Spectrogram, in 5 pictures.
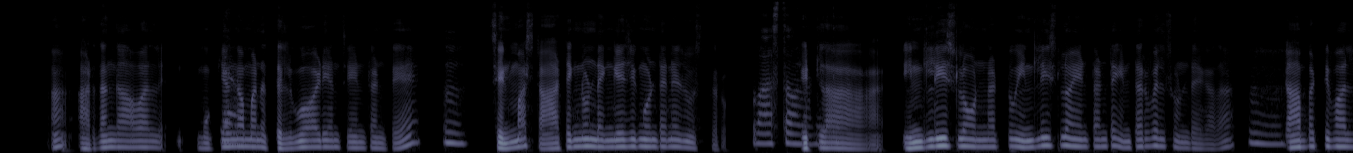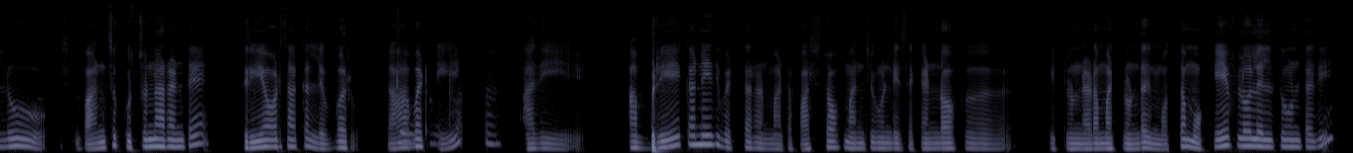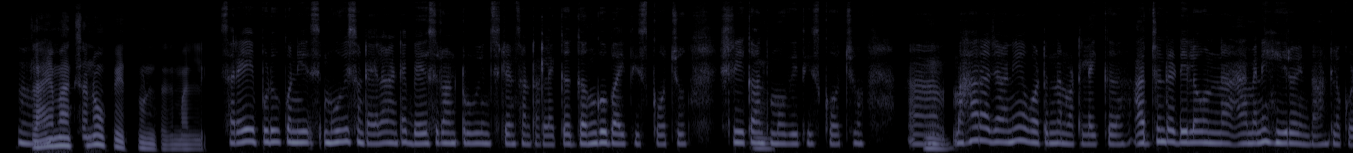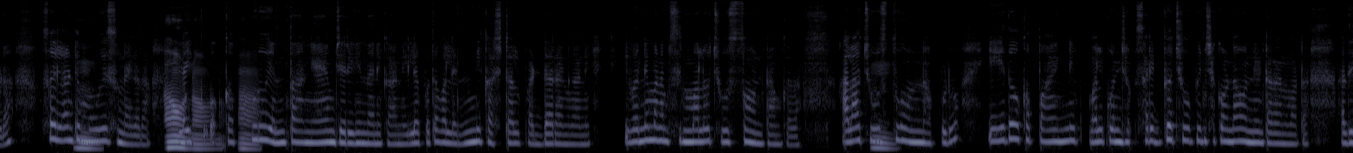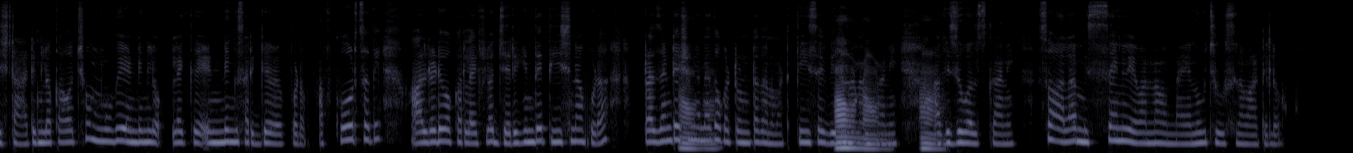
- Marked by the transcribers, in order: in English: "ఆడియన్స్"; in English: "స్టార్టింగ్"; in English: "ఎంగేజింగ్‌గా"; in English: "ఇంగ్లీష్‌లో"; in English: "ఇంగ్లీష్‌లో"; in English: "ఇంటర్వల్స్"; other background noise; in English: "వన్స్"; in English: "త్రీ హవర్స్"; in English: "ట్రూ. ట్రూ. ట్రూ"; in English: "బ్రేక్"; in English: "ఫస్ట్ హాఫ్"; in English: "సెకండ్"; in English: "ఫ్లో‌లో"; in English: "క్లైమాక్స్"; in English: "మూవీస్"; in English: "బేస్డ్ ఆన్ ట్రూ ఇన్సిడెంట్స్"; in English: "లైక్"; in English: "మూవీ"; in English: "లైక్"; in English: "సో"; in English: "మూవీస్"; in English: "లైక్"; sniff; in English: "పాయింట్‌ని"; in English: "స్టార్టింగ్‌లో"; in English: "మూవీ ఎండింగ్‌లో, లైక్ ఎండింగ్"; in English: "ఆఫ్‌కోర్స్"; in English: "ఆల్రెడీ"; in English: "లైఫ్‌లో"; in English: "ప్రజెంటేషన్"; in English: "విజువల్స్"; in English: "సో"; in English: "మిస్"
- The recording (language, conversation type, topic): Telugu, podcast, సినిమా ముగింపు ప్రేక్షకుడికి సంతృప్తిగా అనిపించాలంటే ఏమేం విషయాలు దృష్టిలో పెట్టుకోవాలి?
